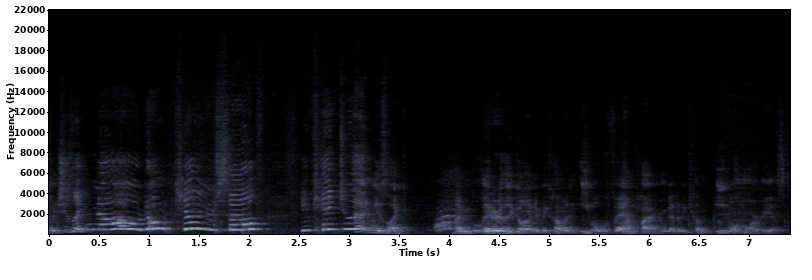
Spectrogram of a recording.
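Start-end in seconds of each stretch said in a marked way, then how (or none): 0.4-3.2 very high, slow mock-sobbing plea; mock crying plea. Girlfriend begging Morbius. 4.1-7.4 lower, fast deadpan; mock grim answer. Morbius replying to girlfriend.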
